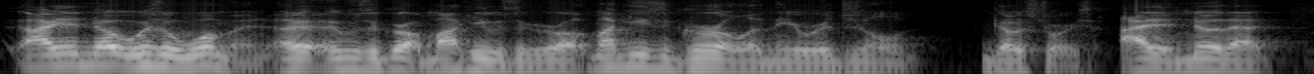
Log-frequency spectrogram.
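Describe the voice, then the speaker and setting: A man's voice: medium pitch, rapid-fire, highs cut off. A man, a voice actor, talking frankly in a casual vlog monologue, laughing often. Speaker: voice actor and vlogger.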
